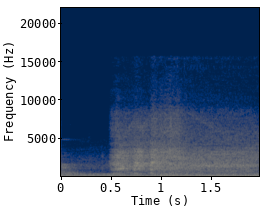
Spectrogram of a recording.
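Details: 2021 Toyota Corolla after fixing a wiring fault (codes P084011, P091414, transmission fluid pressure sensor circuit short to ground; clunk in reverse): engine fires right up and settles into a smooth, steady idle, no stumble; healthy start, check engine light gone.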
